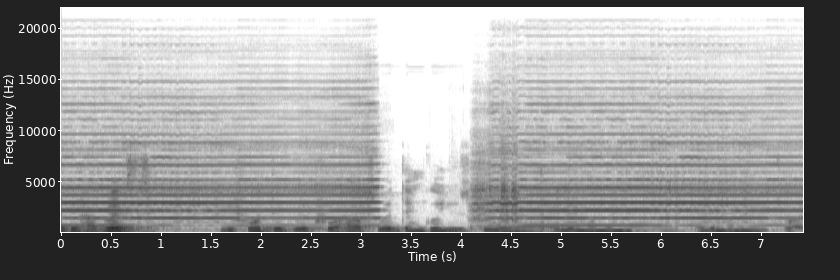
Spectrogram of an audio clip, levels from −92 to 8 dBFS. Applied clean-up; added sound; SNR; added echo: none; Bowed string instrument; 0 dB; none.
